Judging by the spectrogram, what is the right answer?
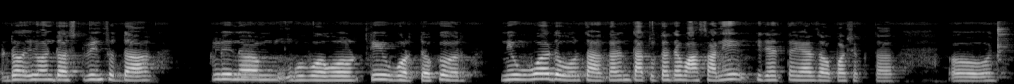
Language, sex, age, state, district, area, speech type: Goan Konkani, female, 45-60, Goa, Salcete, urban, spontaneous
